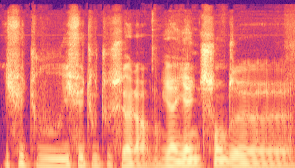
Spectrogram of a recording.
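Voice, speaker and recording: Low-voiced man, dry halting walkthrough. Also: steady tone, darkish tone, no echo. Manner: halting, many fillers and restarts. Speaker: maker channel host. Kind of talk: casual screen walkthrough.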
